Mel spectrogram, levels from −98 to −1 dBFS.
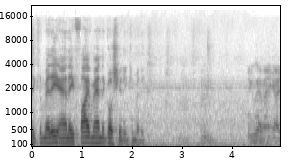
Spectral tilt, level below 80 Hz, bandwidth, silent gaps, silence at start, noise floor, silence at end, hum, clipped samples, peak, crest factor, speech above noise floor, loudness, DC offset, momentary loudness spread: -6 dB/octave; -58 dBFS; 18 kHz; none; 0 s; -55 dBFS; 0 s; none; under 0.1%; -14 dBFS; 20 dB; 23 dB; -32 LUFS; under 0.1%; 24 LU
